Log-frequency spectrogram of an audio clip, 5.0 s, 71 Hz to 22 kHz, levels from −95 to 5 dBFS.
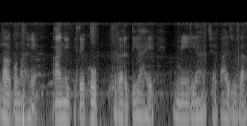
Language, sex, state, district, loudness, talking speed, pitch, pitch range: Marathi, male, Maharashtra, Chandrapur, -40 LUFS, 110 wpm, 105 Hz, 100-110 Hz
